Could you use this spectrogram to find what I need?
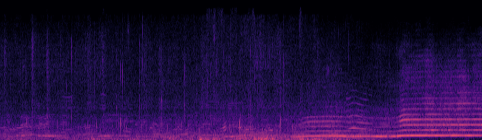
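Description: A steam locomotive chuffs as it pulls away.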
